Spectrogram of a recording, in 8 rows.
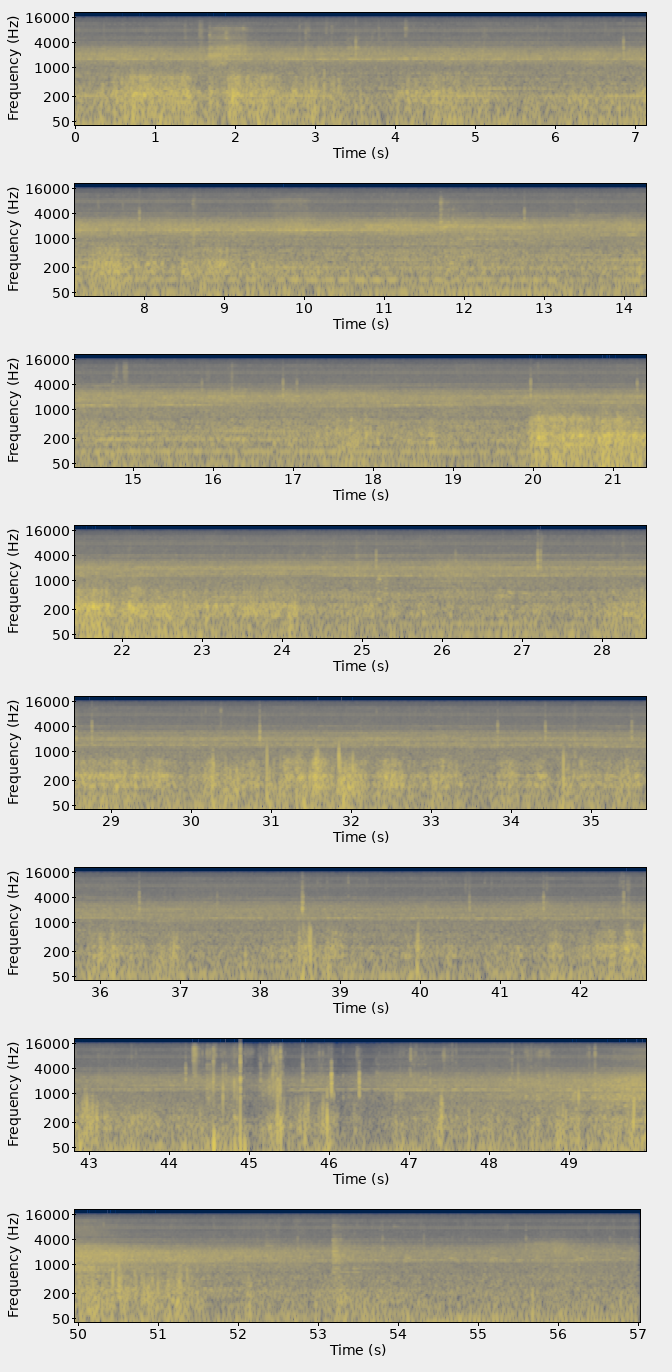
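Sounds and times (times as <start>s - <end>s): city traffic hum: 0.0s - 57.0s
low engine drone: 0.0s - 57.0s.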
